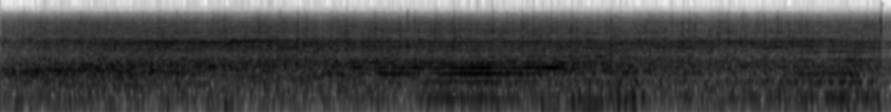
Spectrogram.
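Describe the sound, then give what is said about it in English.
A standing church audience applauds steadily and loudly as praise to the Lord, a dense, continuous wash of clapping that holds for several seconds with faint sustained tones underneath and no talking. “Give the Lord the biggest hand of praise.”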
